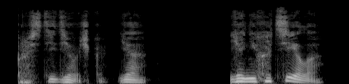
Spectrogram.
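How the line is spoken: Fervent whisper. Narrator (Russian): горячо зашептала волшебница

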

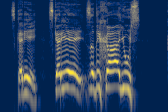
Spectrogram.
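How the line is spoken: Shouting. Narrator (Russian): кричал Симпкинс

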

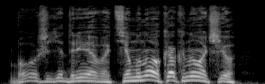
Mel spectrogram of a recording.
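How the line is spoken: Groan. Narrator (Russian): простонал Диарнот

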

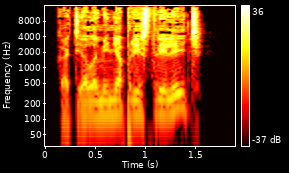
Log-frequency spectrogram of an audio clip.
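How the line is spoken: Yelling. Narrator (Russian): вопил он

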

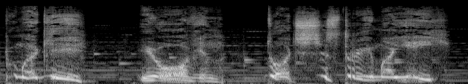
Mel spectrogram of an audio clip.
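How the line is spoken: Hoarse wheeze. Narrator (Russian): прохрипел он

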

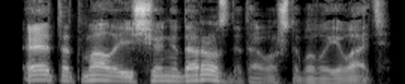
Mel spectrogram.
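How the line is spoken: Grumbling. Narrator (Russian): проворчал Гектор Джонсон

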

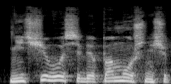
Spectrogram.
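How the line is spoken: Plain. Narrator (Russian): сказал он

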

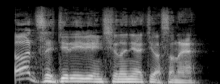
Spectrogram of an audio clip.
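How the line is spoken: Landlady barking. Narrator (Russian): рявкнула моя домохозяйка

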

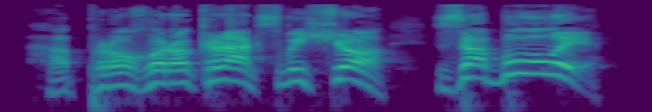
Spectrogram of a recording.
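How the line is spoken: Shouted. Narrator (Ukrainian): крикнув Гаррі

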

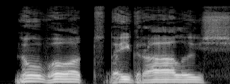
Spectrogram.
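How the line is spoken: Peevish grumble. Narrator (Russian): брюзгливо проворчал он

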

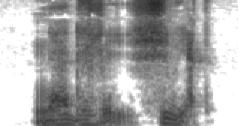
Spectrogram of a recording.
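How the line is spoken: Whispered. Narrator (Russian): прошептал Ларри

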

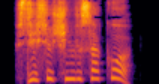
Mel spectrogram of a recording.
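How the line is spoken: Frightened warning. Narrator (Russian): испуганно предупредила девушка

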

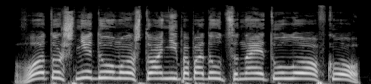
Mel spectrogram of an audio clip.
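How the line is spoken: Shouting. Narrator (Russian): закричал Кикаха

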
